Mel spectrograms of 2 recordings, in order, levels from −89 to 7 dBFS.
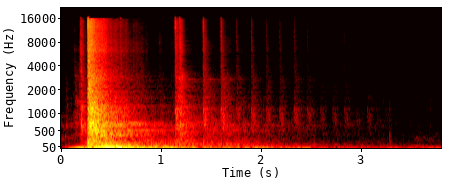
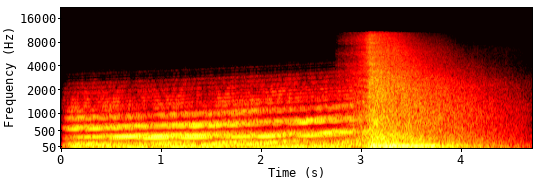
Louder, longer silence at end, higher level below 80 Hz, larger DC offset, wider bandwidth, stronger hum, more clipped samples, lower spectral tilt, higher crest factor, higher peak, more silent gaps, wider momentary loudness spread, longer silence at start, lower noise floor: second, -20 LUFS vs -14 LUFS; first, 1.85 s vs 0.15 s; second, -26 dBFS vs -18 dBFS; neither; first, 16.5 kHz vs 11 kHz; neither; neither; second, -3.5 dB/octave vs -7 dB/octave; about the same, 18 dB vs 14 dB; about the same, -2 dBFS vs 0 dBFS; neither; first, 27 LU vs 9 LU; about the same, 0.1 s vs 0 s; first, -58 dBFS vs -34 dBFS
